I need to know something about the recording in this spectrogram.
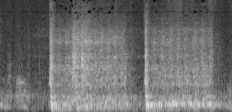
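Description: An engine revs loudly.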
